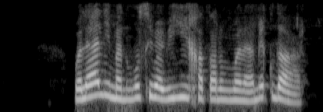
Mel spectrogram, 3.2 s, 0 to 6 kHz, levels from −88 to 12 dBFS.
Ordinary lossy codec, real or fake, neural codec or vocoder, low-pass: Opus, 64 kbps; real; none; 5.4 kHz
